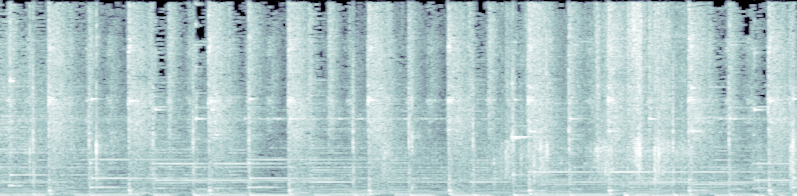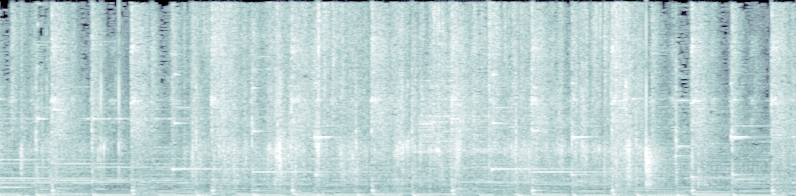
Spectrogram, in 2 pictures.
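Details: Busy background music with a ratcheting, gear-like rhythmic clatter throughout and no animal voice.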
